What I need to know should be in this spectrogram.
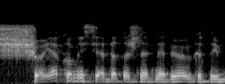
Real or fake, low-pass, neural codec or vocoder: fake; 7.2 kHz; codec, 16 kHz, 16 kbps, FunCodec, trained on LibriTTS, 50 frames a second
